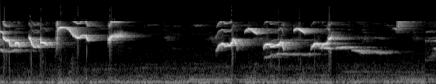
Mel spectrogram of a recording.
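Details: White-rumped shama, a black-breasted kacer, singing a rich varied song of whistled, sweeping phrases between 2 and 8k, two bursts separated by a brief pause, with faint low background hum.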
